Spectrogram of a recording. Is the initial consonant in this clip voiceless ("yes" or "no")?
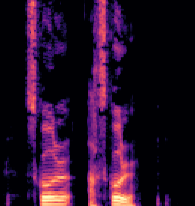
yes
